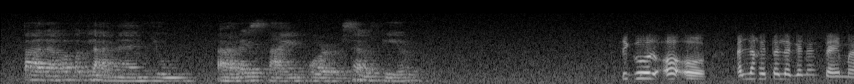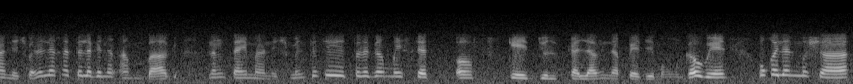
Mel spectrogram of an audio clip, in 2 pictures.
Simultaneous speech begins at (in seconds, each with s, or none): none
